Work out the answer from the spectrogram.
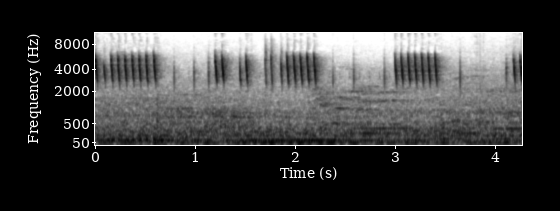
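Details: Quick-fire bar-winged prinia song, a lure for young birds: clipped buzzy trill bursts, some very short, others half a second, tumbling one after another at high pitch.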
